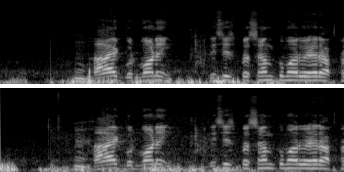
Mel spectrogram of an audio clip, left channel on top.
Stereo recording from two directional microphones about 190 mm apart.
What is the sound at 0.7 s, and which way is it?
Speech, 5° left (ahead or behind).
